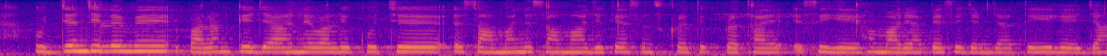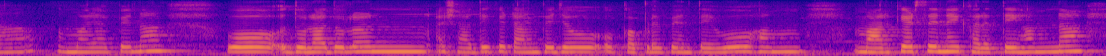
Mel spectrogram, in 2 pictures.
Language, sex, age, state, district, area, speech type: Hindi, female, 18-30, Madhya Pradesh, Ujjain, rural, spontaneous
